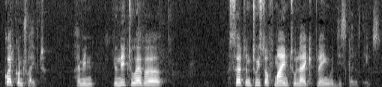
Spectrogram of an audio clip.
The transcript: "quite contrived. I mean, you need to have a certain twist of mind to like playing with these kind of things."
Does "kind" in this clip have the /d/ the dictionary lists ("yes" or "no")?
yes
